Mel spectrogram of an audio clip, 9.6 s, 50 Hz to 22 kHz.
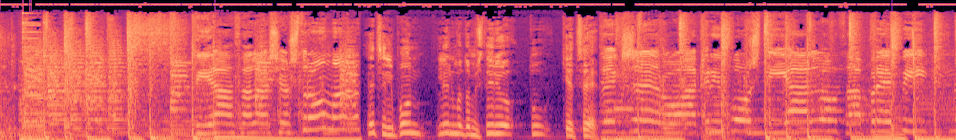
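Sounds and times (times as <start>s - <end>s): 
motorbike engines revving at full throttle: 0.1s - 3.6s
speech: 2.4s - 9.5s.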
